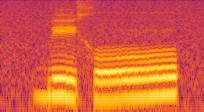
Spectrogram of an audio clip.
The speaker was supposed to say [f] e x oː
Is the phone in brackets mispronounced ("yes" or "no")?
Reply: yes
